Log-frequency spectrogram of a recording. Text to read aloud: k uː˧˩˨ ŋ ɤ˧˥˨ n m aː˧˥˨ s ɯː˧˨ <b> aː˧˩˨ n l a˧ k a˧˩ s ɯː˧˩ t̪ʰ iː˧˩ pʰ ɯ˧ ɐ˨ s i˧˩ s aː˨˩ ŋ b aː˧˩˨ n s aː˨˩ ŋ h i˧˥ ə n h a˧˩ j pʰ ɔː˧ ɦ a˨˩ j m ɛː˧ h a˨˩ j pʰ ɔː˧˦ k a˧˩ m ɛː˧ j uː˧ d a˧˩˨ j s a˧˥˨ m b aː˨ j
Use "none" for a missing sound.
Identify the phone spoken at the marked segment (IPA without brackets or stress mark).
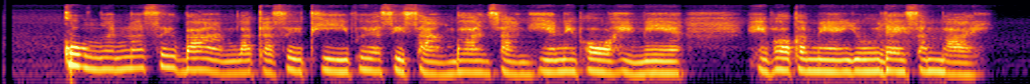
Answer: b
